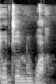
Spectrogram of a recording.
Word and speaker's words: Ojoluwa: So, our people call him Ojo Oluwa, but in our pronunciation is called Ojoluwa because it's a name that still exists in Ijebu and Ishekiri.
